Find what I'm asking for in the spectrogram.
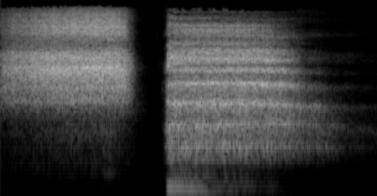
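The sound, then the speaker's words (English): Deep full circular belly breath, a long airy inhale hiss that cuts off, a brief silence, then a louder, rough exhale with a low throaty tone that slowly fades away. “And I want everybody that's watching us on YouTube, watch my shoulders when I breathe. So I'm going to do a full circular breath.”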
